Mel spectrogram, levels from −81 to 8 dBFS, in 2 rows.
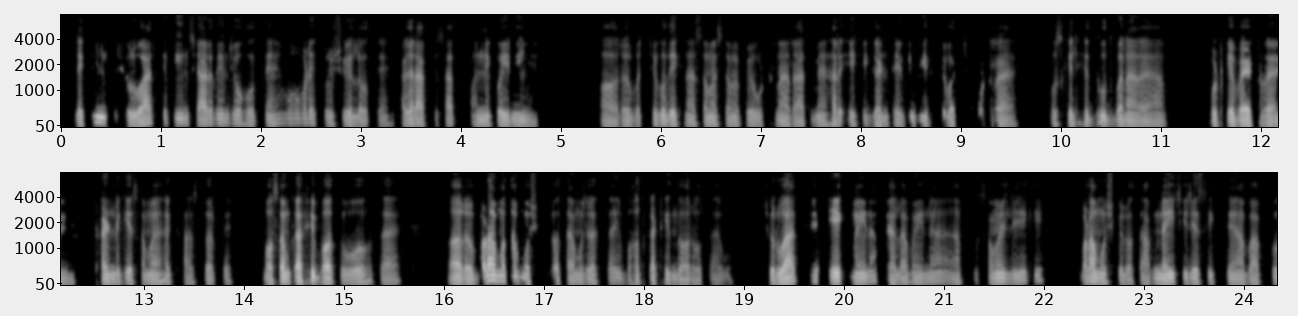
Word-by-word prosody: लेकिन 145 +8 +5 0.2
शुरुआत 105 +6 +3
के 135 - -7
3-4 120 -3 0
दिन 120 0 -2
जो 120 -1 -2
होते 100 +2 -5
हैं 105 - -4
वो 125 0 -9
बड़े 125 -2 -2
क्रूशियल 100 -3 -4
होते 95 +1 -7
हैं, 100 +2 -13
अगर 110 +2 +2
आपके 110 -1 -1
साथ 115 -1 -6 0.2
अन्य 105 -1 0
कोई 100 -1 +1
नहीं 90 -1 -1
है। 90 - -11 0.7
और 95 0 -4
बच्चे 95 +5 -7
को 115 - +3
देखना 105 +1 -1
समय-समय 100 0 -3
पे 105 - -6
उठना 100 +1 -4
रात 95 +1 -5
में 95 -1 -4
हर 105 +1 0
1-1 100 0 -7
घंटे 100 0 -2
के 95 +1 -6
बीच 100 0 -3
के - - -11
बच्चा 95 -1 -5
उठ 100 - -19
रहा 100 -1 -1
है, 95 - -10 0.3
उसके 105 0 -4
लिए 110 +1 -3
दूध 100 +1 -1
बना 100 -1 +1
रहे 95 0 -1
हैं 95 - -3
आप। 95 -1 -7 0.4
उठ - - +1
के 100 - +4
बैठ 95 0 +7
रहे 100 -1 +2
हैं, 95 - -7 0.3
ठंड 100 0 +5
के 105 - +2
समय 100 -1 -1
है 100 - -1
ख़ास-तौर 100 0 -8
पे 105 - -11 0.4
मौसम 120 -2 +6
का 115 - +8
भी 125 - +9
बहुत 105 -1 +5
वो 100 -1 +1
होता 95 -3 -6
है, 110 - -9 0.5
और 100 -1 +6
बड़ा 140 +10 +10
मतलब 125 -2 +2
मुश्किल 95 - -3
होता 105 - -4
है, 105 - -1
मुझे 105 0 -3
लगता 100 +3 -7
है 115 - -4
ये 110 - -6
बहुत 100 +2 -6
कठिन 95 -1 -2
दौर 90 -1 -2
होता 90 +3 -11
है 95 - -12
वो। 95 +2 -19 0.4
शुरुआत 105 +3 +7
के 135 - -1 0.2
1 115 - +5
महीना, 110 +3 +2
पहला 95 +3 -1
महीना 105 +2 -3 0.2
आप 100 - -7 0.2
समझ 110 +2 +2
लीजिए 105 +3 -2
कि 140 +2 -9 0.4
बड़ा 120 - +6
मुश्किल 105 -2 0
होता 90 +2 -7
है। - - -2
आप 105 - -9
नई 105 +2 +8
चीज़ें 110 -1 -1
सीखते 105 0 -9
हैं, 100 - 0
अब 95 +1 -2
आप 95 +1 -2
100 Hz, 250 wpm, -26 LUFS, 95-110 Hz, 0.7 s, बड़ा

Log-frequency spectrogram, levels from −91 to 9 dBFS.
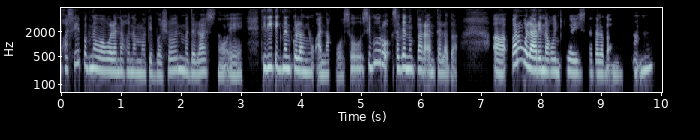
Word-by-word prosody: kasi 315 +8 -8
'pag 285 -4 -3
nawawalan 215 -4 +2
ako 205 0 -11
ng 195 -1 -6
motibasyon 185 +3 -7
madalas, 195 0 -5
'no 90 0 -7
eh, 85 0 -7 0.3
tinitignan 255 -1 +4
ko 240 - +2
lang 205 -2 +1
'yong 205 - -11
anak 180 0 -5
ko. - - -15
So, 245 0 -5
siguro 290 +8 -1
sa 245 - -1
ganung 245 -3 +4
paraan 225 -3 0
talaga, 190 -1 -7 0.6
ah, 185 -2 +3
parang 325 +7 +5
wala 235 -6 +10
rin 220 0 +4
akong 205 -1 -1
choice 195 -3 -2
na 190 - -11
talagang 95 - -4 0.2
mm. 225 +6 -4
210 Hz, 180 wpm, -22 LUFS, 190-245 Hz, 0.6 s, wala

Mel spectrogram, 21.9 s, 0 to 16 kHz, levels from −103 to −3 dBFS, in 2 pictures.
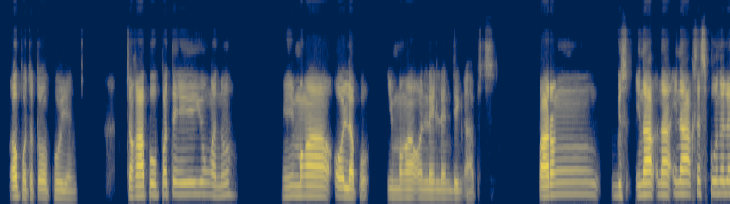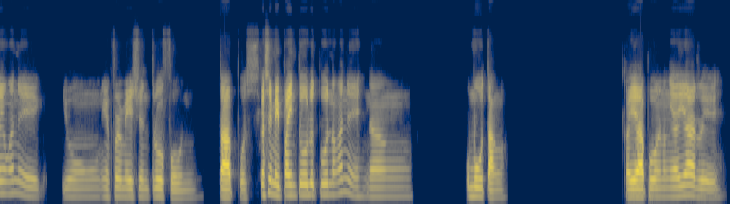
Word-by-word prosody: Opo, 170 -2 +1
totoo 145 +1 -6
po 140 0 -8
'yun. 125 -1 -13 0.7
Tsaka 180 +2 +4
po 195 -1 -3
pati, 205 +1 -5
eh, 205 +1 -5
'yung 205 -1 -10
ano, 185 +2 -9 0.7
'yan 165 0 -11
'yung - - -7
mga 180 0 +4 0.3
OLA 160 -2 +2
po, - - -15 0.2
'yung 145 -1 -12
mga 150 0 -3
online 145 -1 -6
lending 135 -1 -9
apps. 120 - -17 0.7
Parang 190 +3 +6 0.8
gus 180 0 -9
ina 200 +2 +7
na 195 +2 +2
ina-access 210 +1 +1
po 220 - -7
nila 220 0 0
'yung 215 0 -5
ano, 220 -1 -9
eh, 160 -4 -7 0.2
'yung 155 0 -13
information 155 -1 -5
through 155 -1 -1
phone 135 +2 -10 0.3
tapos 145 -2 +3
kasi 195 +4 +1
may 185 - +7
pahintulot 190 +1 +3
po 195 - -2
ng 195 +1 -7
ano, 235 +1 -5
eh, 170 -4 -8
ng 160 0 -6 1.2
umutang. 145 -4 0 1.8
Kaya 150 0 +8
po 155 0 -1
ang 155 0 -7
nangyayari 160 -4 +1
160 Hz, 130 wpm, -22 LUFS, 150-195 Hz, 1.8 s, Kaya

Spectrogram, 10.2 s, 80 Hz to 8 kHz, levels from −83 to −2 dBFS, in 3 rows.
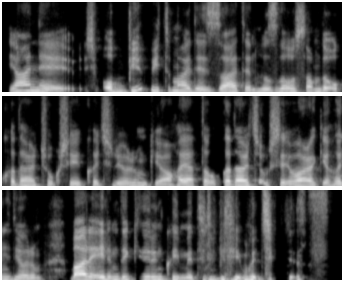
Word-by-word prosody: Yani, 235 -9 +1 0.2
şi - - -9
o 180 -4 +1
büyük 305 +5 -2
bir - - +2
ihtimalle 245 -1 -1
de 190 -5 0
zaten 175 - +1
hızlı 185 +3 -2
olsam 200 -3 -1
da - - +2
o - - -4
kadar 205 +3 -2
çok 190 -4 -8
şeyi 185 -2 -3
kaçırıyorum 190 +4 -4
ki. 185 - -8
Ya, 150 +2 0
hayatta 175 +1 +2
o - - -6
kadar 205 +1 +5
çok 200 -2 -6
şey 195 -3 -2
var 200 -1 +4
ki. 150 - -3
"Hani," 190 +6 -1
diyorum 180 -4 -2 0.3
"bari 215 +1 +9
elimdekilerin 210 +3 +1
kıymetini 180 -2 -3
bileyim 190 +1 0
açıkçası." 205 - -3
195 Hz, 190 wpm, -22 LUFS, 180-210 Hz, 0.3 s, bari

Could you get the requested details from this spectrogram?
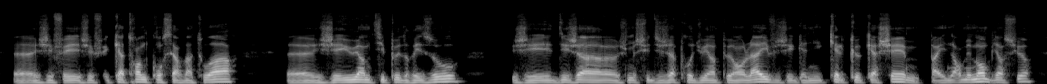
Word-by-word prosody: Heu, 80 +1 -1
j'ai 90 +2 -3
fait 95 0 -1
j'ai 95 +3 -4
fait 90 0 -11
4 115 - 0
ans 115 - +6
de 110 - +1
conservatoire, 105 +6 +2 0.5
heu, 85 +1 -1
j'ai 90 +4 -1
eu 110 +2 +5
un 105 - +4
petit 100 - -4
peu 105 - -1
de 95 - -2
réseau, 115 +8 +1 0.5
j'ai 90 +2 -1
déjà 100 -1 +1
je 85 +4 -10
me - - -1
suis 100 - -6
déjà 90 +4 -1
produit 100 +1 -2
un 95 - 0
peu 95 +3 -3
en 95 0 +2
live, 115 +3 +4
j'ai 90 0 -6
gagné 90 +2 -5
quelques 105 +2 -1
cachets 120 -2 +2
mais 90 -7 -4
pas 85 - -1
énormément 110 +7 +3
bien 105 -3 0
sûr 135 +8 -4
95 Hz, 210 wpm, -22 LUFS, 90-110 Hz, 0.5 s, ans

